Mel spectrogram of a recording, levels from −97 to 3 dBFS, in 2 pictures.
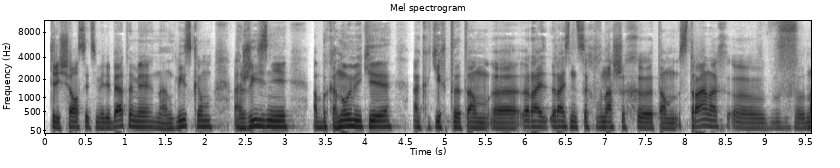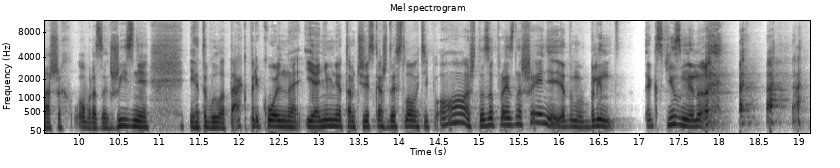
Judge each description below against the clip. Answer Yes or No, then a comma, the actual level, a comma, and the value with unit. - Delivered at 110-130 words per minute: No, average, 150 wpm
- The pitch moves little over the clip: No, average, 3.0 semitones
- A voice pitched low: Yes, low, 125 Hz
